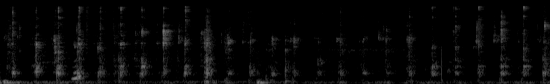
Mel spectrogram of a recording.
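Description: A Virginia opossum lapping water from a plastic bowl: quick, even, loud laps, about four to five a second.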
